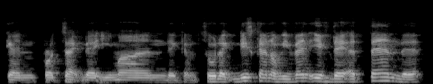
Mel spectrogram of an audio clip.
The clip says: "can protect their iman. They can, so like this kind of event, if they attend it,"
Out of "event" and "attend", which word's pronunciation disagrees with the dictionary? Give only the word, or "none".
none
